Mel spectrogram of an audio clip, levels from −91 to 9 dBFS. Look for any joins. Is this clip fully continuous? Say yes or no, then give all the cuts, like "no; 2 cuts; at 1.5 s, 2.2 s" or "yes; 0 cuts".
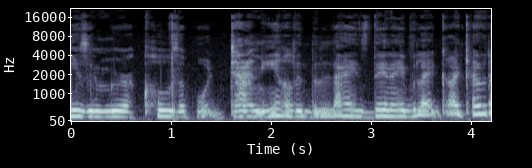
yes; 0 cuts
